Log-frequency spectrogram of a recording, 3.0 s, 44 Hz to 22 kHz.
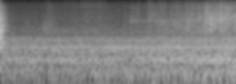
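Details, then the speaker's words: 2022 Airstream Interstate 19 water pump tested via newly installed on/off switch: steady pump hum under rushing tap water, no cycling or rattle; water pump works normally. "Now we have to try to see if the water pump works."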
